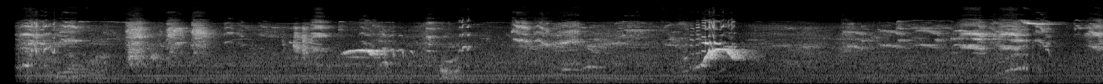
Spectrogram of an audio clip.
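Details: A pair of lorikeets give harsh, rasping screeches and chattering squawks in irregular bursts, with a steady low hum underneath.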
